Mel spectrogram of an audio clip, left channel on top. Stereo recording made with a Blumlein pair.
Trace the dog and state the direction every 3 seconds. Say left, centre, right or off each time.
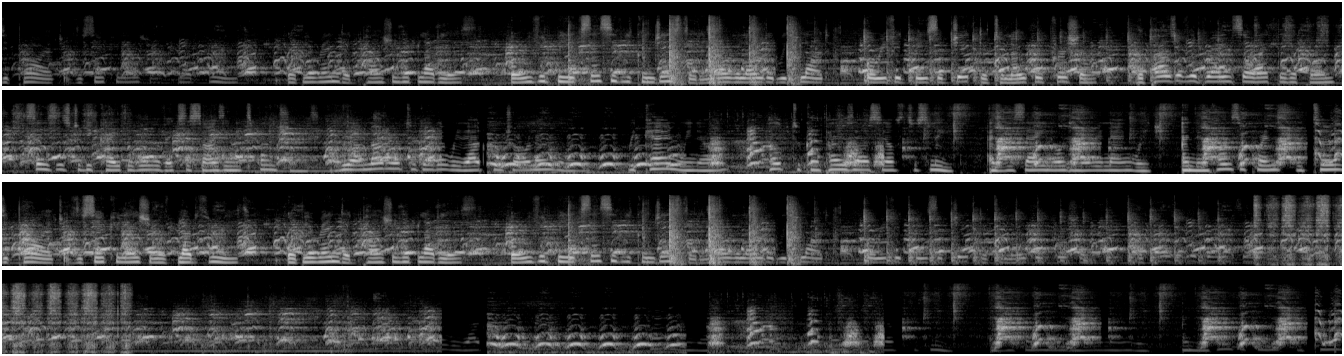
right, centre, centre, centre, centre, centre, centre, centre, centre.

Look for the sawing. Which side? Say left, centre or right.
right.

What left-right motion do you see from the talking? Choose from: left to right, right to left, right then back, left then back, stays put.
right to left.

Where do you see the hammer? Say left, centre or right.
centre.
